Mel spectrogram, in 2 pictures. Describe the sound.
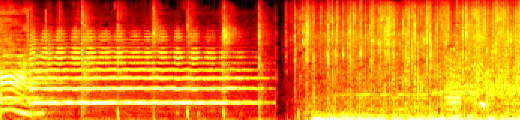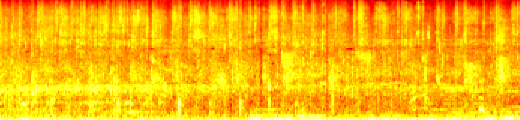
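A brief bright musical jingle cuts off, then a steady, loud wash of audience applause follows for several seconds, dense crackling claps with voices faintly mixed in.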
